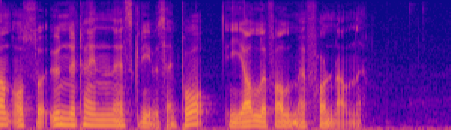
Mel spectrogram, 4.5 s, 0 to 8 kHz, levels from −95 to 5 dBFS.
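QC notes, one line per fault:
No faults found on this speech clip.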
